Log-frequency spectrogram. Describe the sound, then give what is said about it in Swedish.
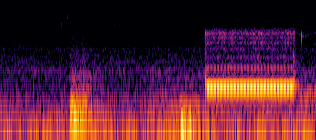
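A few soft clicks and a thump, then a single steady electronic ring tone from an outgoing phone call to the Swedish embassy, lasting under a second, heard through the line with no talking. “Så jag ringer ambassaden.”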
